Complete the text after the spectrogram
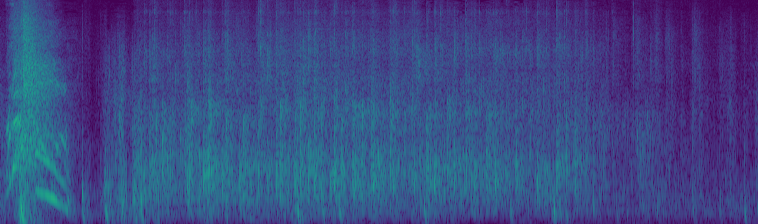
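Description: A crowd of men cheers and shouts in a steady roar outdoors.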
